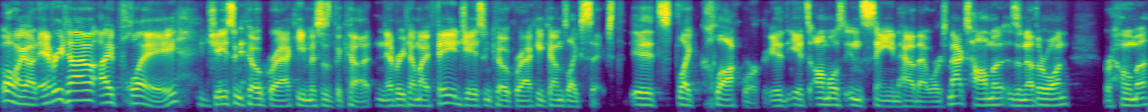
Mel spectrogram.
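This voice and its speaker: This man has a plain, everyday voice with a medium pitch. He keeps a fairly quick pace and ordinary pitch variation. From Canada. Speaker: fantasy golf analyst. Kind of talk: casual podcast chat.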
